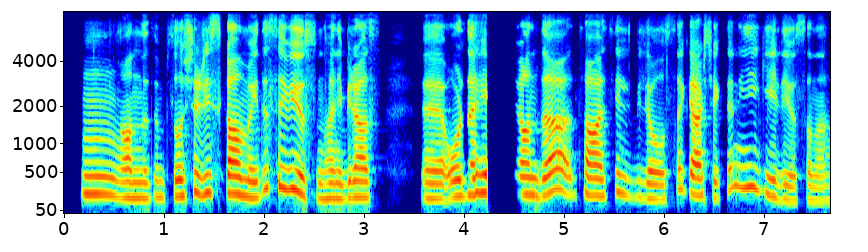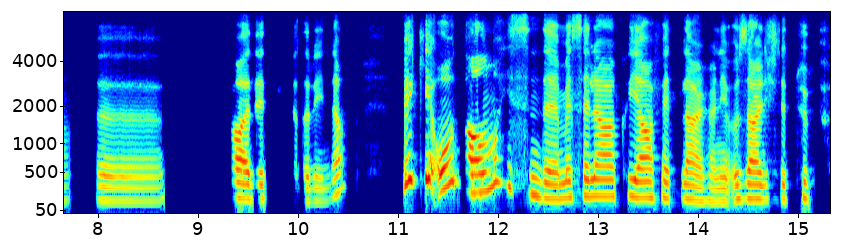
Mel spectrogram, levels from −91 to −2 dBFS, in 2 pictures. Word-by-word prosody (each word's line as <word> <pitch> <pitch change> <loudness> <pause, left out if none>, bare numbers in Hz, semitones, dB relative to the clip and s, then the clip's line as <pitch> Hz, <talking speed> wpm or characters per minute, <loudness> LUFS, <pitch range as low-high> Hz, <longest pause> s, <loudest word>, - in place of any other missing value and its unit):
Hımm, 220 -3 -1
anladım, 180 +1 -1
sonuçta 200 +4 0
risk 230 0 +1
almayı 200 -5 +5
da 280 - -3
seviyorsun. 270 - +1
Hani, 175 0 -2
biraz, 185 0 +1 0.4
eee, 175 -1 +1
orada 200 +2 +1
heyecan 215 -2 +1
da 230 0 +4
tatil 205 -1 +1
bile 175 -2 -2
olsa 165 +10 -3
gerçekten 210 - +1
iyi 295 -2 -1
geliyor 165 - -4
sana, 150 0 -9 0.3
ııı, 145 -1 -9 0.6
ifade 180 -2 +3
ettiğin 165 - -5 0.2
kadarıyla. 145 - -9 0.6
Peki 395 +3 +4
o 360 +6 +3
dalma 245 +9 +5
hissinde 210 - -4
mesela 200 +3 0
kıyafetler, 185 -5 -1
hani, 140 -1 -7
özel, 165 +1 0
işte, 165 0 -10
tüp, 175 +2 -12
190 Hz, 135 wpm, -22 LUFS, 170-225 Hz, 0.6 s, almayı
